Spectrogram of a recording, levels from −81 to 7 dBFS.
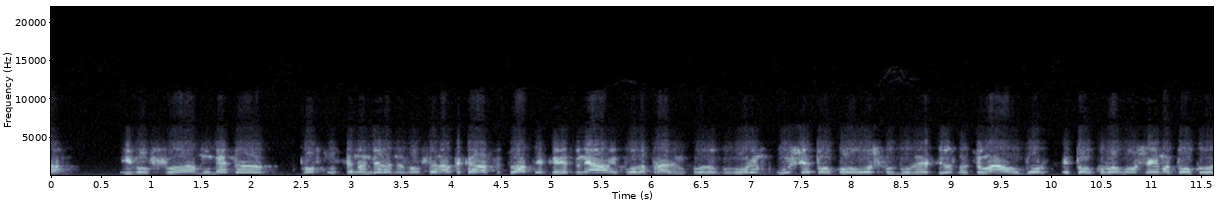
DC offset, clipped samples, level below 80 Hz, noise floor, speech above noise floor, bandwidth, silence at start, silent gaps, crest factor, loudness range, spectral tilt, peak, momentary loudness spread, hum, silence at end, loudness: under 0.1%; under 0.1%; -62 dBFS; -54 dBFS; 33 dB; 11.5 kHz; 0 s; none; 18 dB; 3 LU; -3 dB/octave; -4 dBFS; 9 LU; none; 0 s; -21 LUFS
